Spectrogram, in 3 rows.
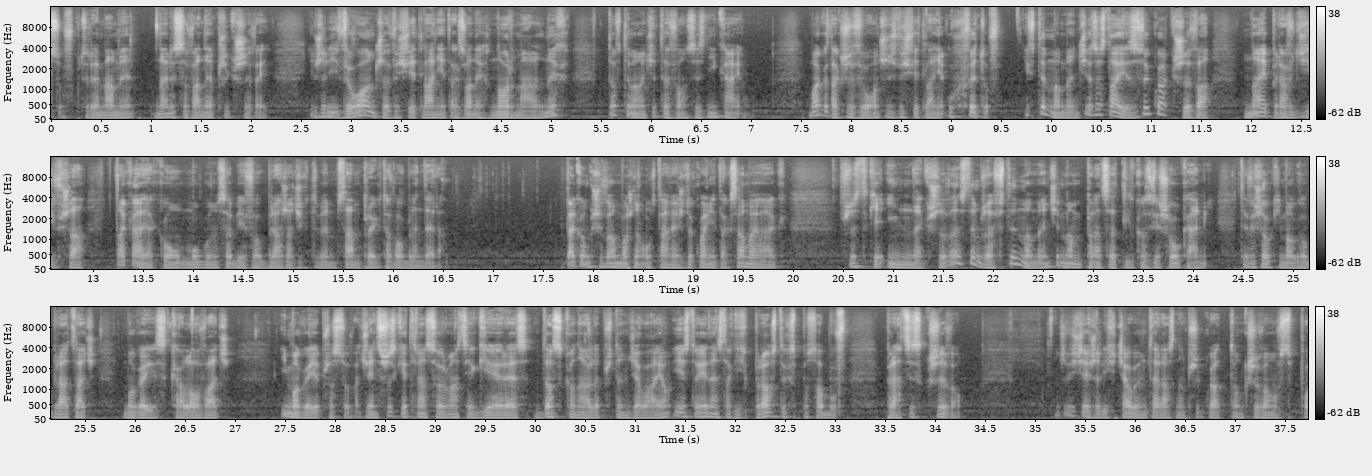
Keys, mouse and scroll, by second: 5.9-7.8 drag, 8.9-10.9 drag, 10.7-12.4 right drag, 11.1 r, 13.5-15.2 drag, 14.0 g, 16.4-18.3 drag, 18.0 r, 19.3-21.3 drag, 20.3-22.3 right drag, 20.5 g, 22.1-23.8 drag, 24.4 r, 27.6 g, 29.2-31.2 drag, 30.2-32.1 right drag, 30.4 r, 31.7-33.5 drag, 35.4-37.2 right drag.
